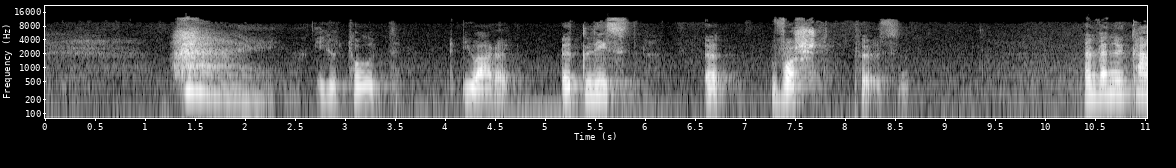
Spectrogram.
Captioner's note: sighs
